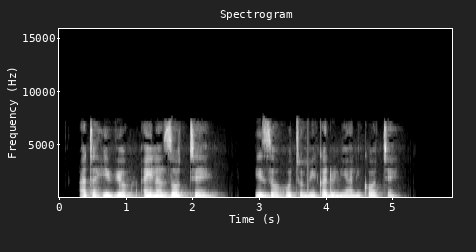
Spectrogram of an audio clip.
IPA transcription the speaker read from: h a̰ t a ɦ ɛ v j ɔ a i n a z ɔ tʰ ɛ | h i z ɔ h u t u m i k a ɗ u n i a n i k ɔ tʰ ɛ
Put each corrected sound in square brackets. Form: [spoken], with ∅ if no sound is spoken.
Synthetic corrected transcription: h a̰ t a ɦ [i] v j ɔ a i n a z ɔ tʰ ɛ | h i z ɔ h u t u m i k a ɗ u n i a n i k ɔ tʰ ɛ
